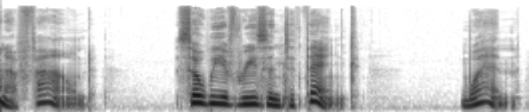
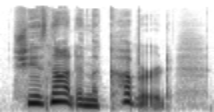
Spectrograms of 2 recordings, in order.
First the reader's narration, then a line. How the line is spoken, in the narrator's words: dryly assured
